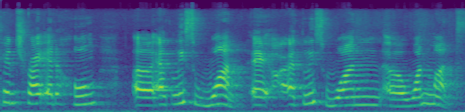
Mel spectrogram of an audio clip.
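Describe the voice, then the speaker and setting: A woman speaks with ordinary pitch variation. There is noticeable background noise in the recording. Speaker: podcast host.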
